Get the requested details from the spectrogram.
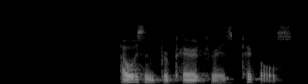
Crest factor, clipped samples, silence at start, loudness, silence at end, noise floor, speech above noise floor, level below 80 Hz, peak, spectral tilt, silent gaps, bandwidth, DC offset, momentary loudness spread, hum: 20 dB; under 0.1%; 1.2 s; -38 LUFS; 0.15 s; -86 dBFS; 49 dB; -78 dBFS; -18 dBFS; -5.5 dB/octave; none; 7.6 kHz; under 0.1%; 9 LU; none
